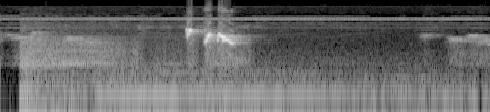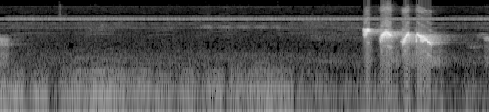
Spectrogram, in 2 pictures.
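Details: Female red-whiskered bulbul, singing on and on to excite a male, delivers two loud 'quých kiu' bursts about seven seconds apart. Each is three or four quick, bright whistles stepping down in pitch, with a faint short phrase between them.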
